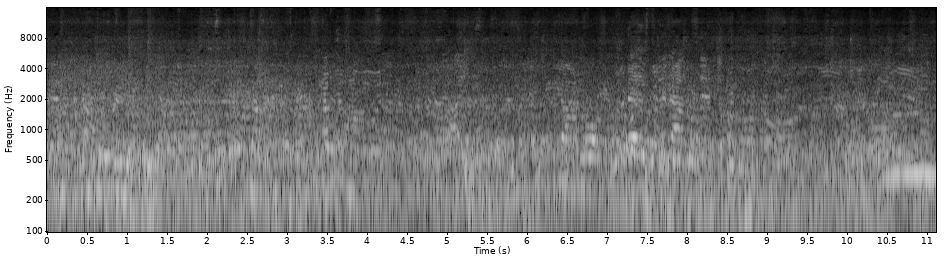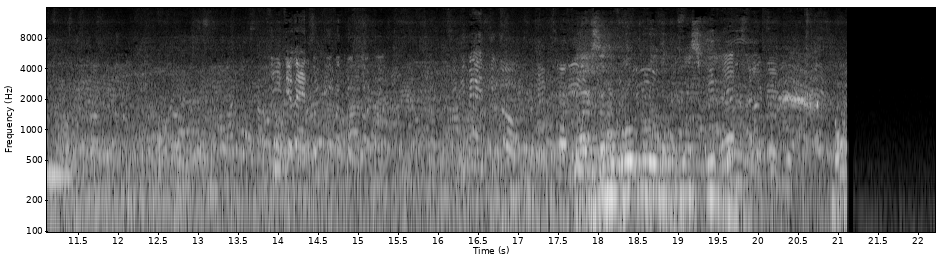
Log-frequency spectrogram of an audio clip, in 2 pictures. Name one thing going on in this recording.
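Children shout and call out excitedly.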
